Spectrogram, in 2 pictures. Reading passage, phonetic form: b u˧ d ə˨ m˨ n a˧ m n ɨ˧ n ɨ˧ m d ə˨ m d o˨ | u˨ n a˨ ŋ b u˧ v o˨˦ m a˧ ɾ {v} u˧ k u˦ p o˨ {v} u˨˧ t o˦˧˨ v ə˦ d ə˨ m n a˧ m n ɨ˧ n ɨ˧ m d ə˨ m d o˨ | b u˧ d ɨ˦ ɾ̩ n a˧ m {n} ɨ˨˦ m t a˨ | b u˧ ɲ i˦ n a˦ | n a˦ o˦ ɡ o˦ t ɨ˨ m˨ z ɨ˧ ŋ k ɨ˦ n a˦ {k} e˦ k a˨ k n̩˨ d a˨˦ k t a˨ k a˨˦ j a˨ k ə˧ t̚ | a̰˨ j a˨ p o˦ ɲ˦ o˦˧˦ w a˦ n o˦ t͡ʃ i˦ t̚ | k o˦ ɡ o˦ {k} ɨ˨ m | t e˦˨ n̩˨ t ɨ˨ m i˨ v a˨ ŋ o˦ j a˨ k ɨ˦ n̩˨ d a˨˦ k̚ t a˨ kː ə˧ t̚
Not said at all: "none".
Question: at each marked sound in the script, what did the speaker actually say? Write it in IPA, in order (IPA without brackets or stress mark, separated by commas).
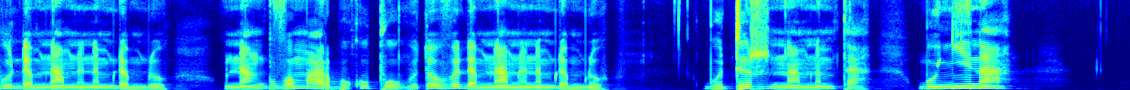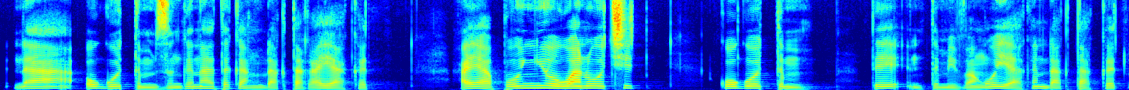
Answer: b, b, n, t, t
